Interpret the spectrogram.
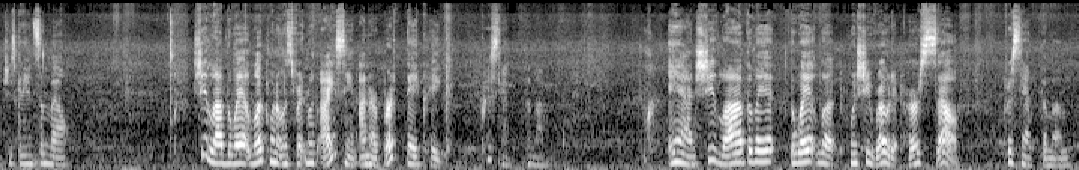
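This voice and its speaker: A woman reading a picture book aloud to young children, gently explaining words and adding asides. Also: mid-range voice, expressive, normal speed, slight background noise.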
